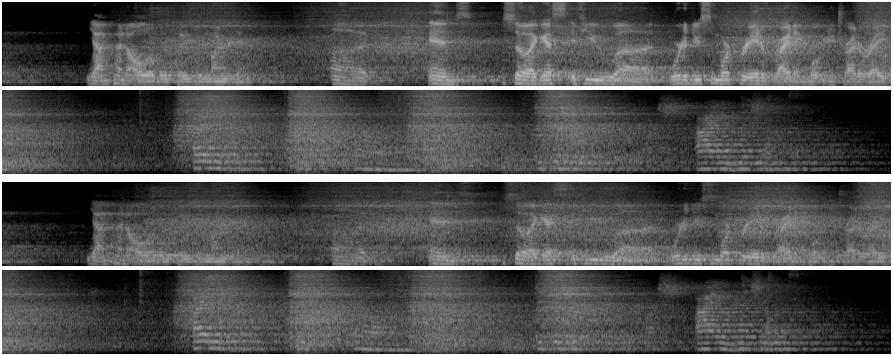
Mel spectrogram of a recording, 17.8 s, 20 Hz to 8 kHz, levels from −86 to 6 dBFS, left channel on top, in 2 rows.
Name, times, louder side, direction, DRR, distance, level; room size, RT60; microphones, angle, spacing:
voice 1, 0.9-2.5 3.3-3.7 4.3-4.7 5.0-8.9, left 5 dB, 65° left, 10 dB, 0.4 m, -29 dB
sound 1, 1.1-2.5 2.7-4.5 4.9-9.6 10.0-15.1, equal, 30° left, 1.5 m, -39 dB
voice 2, 10.8-12.1 12.4-13.0 14.2-16.9, right 1 dB, 10° right, -2 dB, 0.5 m, -40 dB
9.0 x 7.5 x 4.8 m, 2.9 s
head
